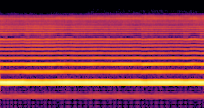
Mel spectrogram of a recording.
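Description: A singer, likely a woman, holding one long, steady high note in a piece of music, with no vibrato; just after, the voice breaks into a wavering run.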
